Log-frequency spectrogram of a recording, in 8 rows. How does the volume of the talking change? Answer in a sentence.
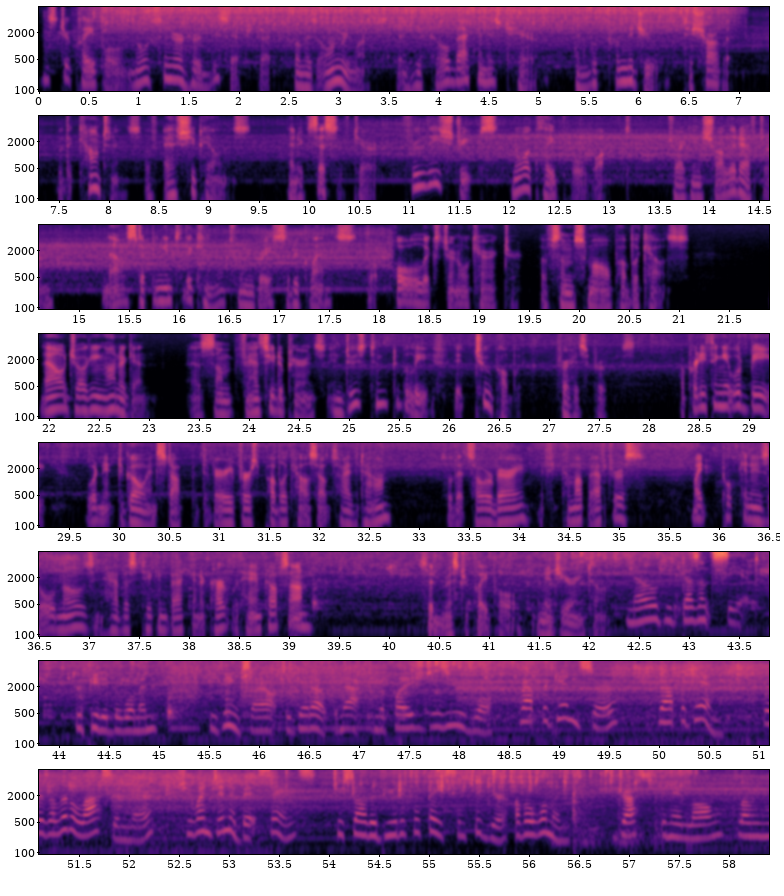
The volume of the talking stays about the same.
